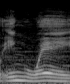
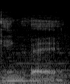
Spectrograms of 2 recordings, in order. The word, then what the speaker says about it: Ingway: her twin brother and so in way is likely a mistranslation or mislocalization of yngwie um I think in the Japanese they do call him anyway but I think it's pronounced like yngwie I can't remember it's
